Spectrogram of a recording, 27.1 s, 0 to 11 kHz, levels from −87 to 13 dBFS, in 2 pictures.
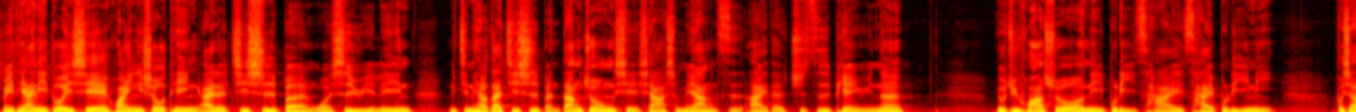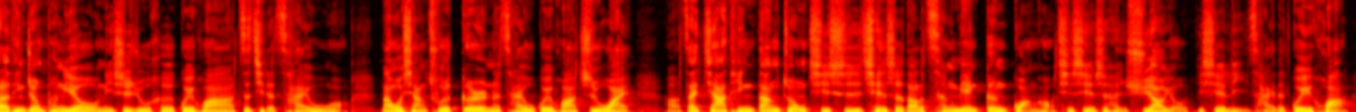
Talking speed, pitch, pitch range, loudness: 265 characters per minute, 100 Hz, 85-125 Hz, -20 LUFS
